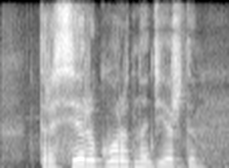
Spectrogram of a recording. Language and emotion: Russian, neutral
